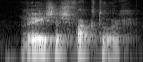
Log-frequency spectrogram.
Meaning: Rhesus factor
- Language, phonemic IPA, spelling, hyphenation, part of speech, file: Dutch, /ˈreː.sʏsˌfɑk.tɔr/, resusfactor, re‧sus‧fac‧tor, noun, Nl-resusfactor.ogg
